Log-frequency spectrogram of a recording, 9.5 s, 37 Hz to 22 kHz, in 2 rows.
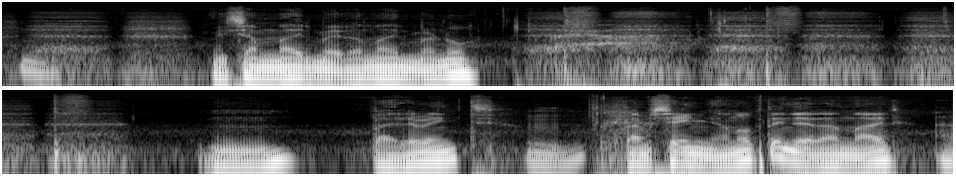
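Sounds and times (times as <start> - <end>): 
speech: 0.1 - 2.9, 5.8 - 9.5
person imitating heavy breathing: 2.6 - 5.4.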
